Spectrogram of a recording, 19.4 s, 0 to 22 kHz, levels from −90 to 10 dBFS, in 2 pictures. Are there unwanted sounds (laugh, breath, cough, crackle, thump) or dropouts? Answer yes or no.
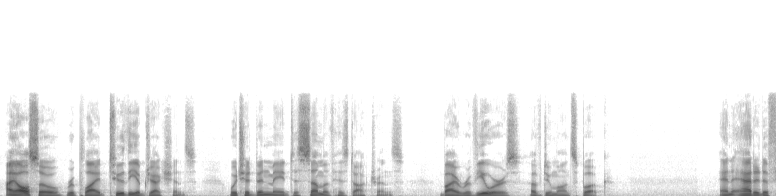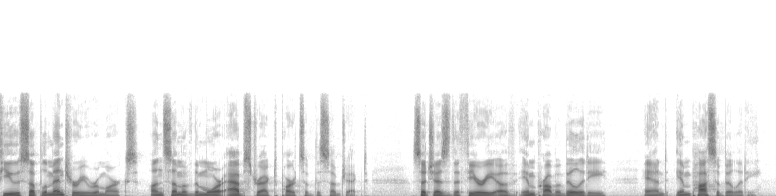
no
